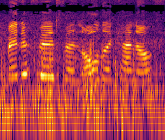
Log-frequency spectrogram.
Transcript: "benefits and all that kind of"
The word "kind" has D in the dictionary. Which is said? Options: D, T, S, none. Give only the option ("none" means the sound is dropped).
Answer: none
